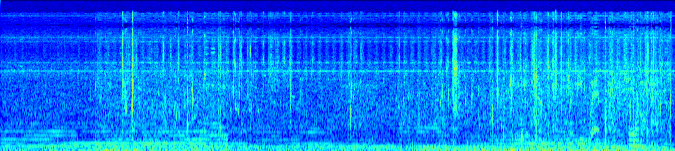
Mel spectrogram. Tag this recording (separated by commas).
Speech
